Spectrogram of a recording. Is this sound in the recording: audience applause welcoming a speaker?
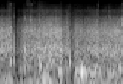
no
